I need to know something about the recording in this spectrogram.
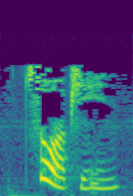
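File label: "作品", Mandarin; chinese flashcards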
